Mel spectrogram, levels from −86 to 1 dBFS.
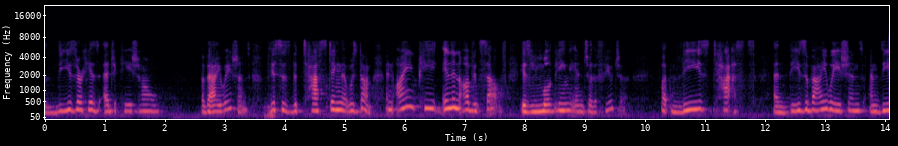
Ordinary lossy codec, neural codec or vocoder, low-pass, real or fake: Opus, 32 kbps; codec, 24 kHz, 0.9 kbps, WavTokenizer, medium speech release version 1; 7.2 kHz; fake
